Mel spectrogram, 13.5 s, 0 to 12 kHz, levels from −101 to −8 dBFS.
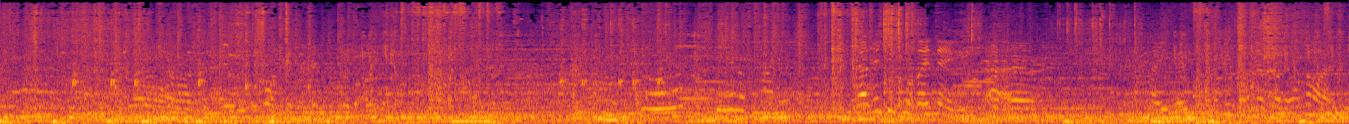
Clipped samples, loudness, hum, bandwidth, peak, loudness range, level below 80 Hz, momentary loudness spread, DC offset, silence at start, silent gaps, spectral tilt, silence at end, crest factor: under 0.1%; -27 LUFS; none; 11.5 kHz; -10 dBFS; 1 LU; -36 dBFS; 4 LU; under 0.1%; 0 s; none; -5.5 dB/octave; 0 s; 16 dB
